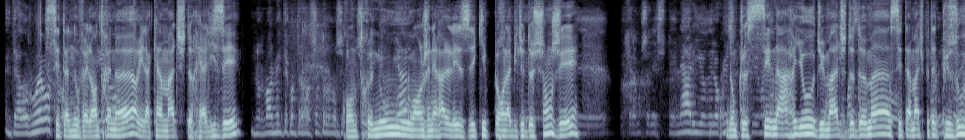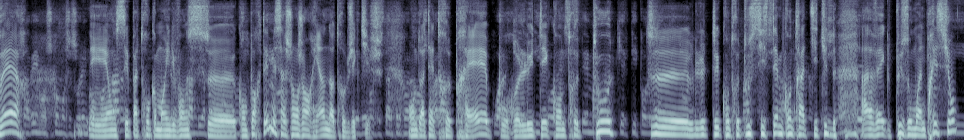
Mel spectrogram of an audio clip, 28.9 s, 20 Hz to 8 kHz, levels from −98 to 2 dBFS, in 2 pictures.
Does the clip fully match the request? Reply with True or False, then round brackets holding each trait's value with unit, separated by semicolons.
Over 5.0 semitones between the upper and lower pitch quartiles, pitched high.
False (5.5 semitones; 135 Hz)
